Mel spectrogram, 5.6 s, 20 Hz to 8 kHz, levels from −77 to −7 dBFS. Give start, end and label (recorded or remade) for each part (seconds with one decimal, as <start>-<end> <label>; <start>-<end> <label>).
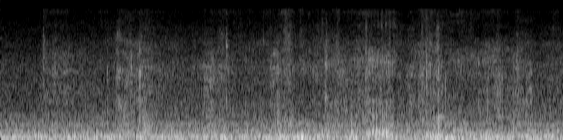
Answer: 0.0-1.0 recorded; 1.0-1.6 remade; 1.6-2.0 recorded; 2.0-2.7 remade; 2.7-4.7 recorded; 4.7-5.6 remade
